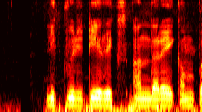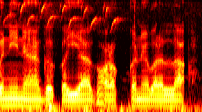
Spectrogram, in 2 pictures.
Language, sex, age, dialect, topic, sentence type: Kannada, male, 18-24, Northeastern, banking, statement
